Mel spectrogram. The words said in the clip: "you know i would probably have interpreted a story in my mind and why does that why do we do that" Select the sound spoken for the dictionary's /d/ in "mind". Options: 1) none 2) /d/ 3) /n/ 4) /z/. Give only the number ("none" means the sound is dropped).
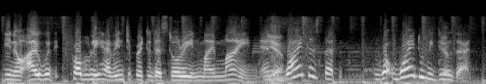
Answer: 2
